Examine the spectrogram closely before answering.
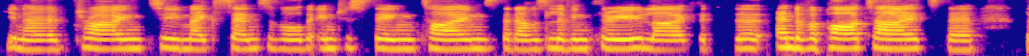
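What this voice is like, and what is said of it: South African accent. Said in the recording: “As you can tell from my accent, I was born in South Africa”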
